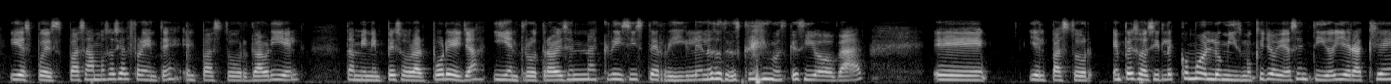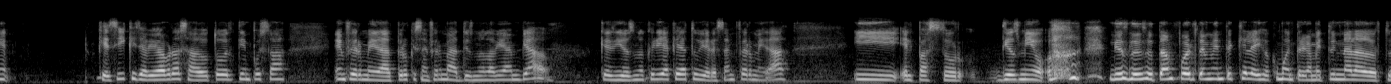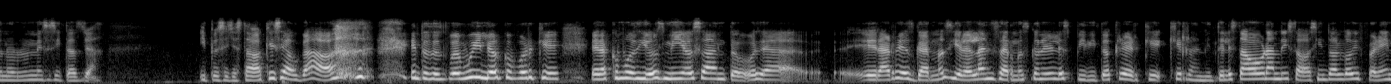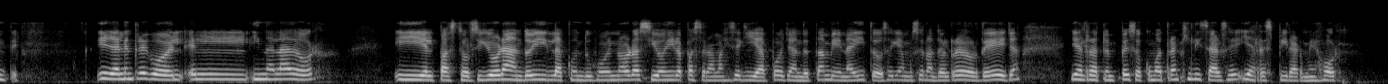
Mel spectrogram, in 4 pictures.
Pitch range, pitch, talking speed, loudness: 200-245 Hz, 220 Hz, 195 wpm, -20 LUFS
